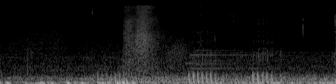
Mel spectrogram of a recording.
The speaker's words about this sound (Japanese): 聞こえたかなうちの猫ですつみれと言います女の子ですその子が膝にいるということです。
